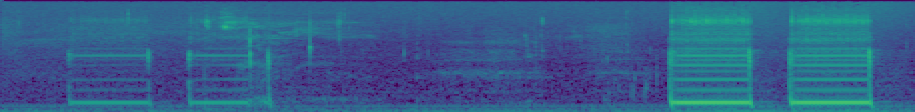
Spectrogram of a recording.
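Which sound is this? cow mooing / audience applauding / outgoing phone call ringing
outgoing phone call ringing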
